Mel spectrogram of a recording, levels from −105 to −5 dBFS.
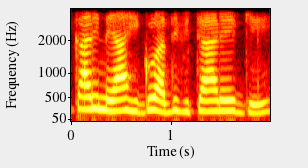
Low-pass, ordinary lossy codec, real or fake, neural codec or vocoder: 3.6 kHz; none; real; none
